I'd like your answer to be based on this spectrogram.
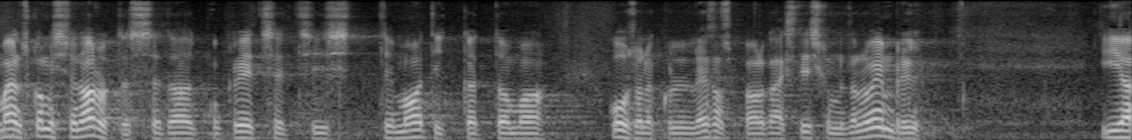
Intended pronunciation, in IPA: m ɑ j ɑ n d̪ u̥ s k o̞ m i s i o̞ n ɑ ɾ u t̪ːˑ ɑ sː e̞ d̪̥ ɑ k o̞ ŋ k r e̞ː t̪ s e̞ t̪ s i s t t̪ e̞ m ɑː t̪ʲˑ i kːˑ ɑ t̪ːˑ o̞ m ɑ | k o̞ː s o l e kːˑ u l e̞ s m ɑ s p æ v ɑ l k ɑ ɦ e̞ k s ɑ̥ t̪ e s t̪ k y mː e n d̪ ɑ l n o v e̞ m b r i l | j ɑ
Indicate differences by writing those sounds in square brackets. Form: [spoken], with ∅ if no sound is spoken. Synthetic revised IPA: m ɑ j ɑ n d̪ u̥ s k o̞ m i s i o̞ n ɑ ɾ u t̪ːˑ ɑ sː e̞ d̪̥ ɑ k o̞ ŋ k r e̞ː t̪ s e̞ t̪ s i s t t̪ e̞ m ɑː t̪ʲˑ i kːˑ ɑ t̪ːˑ o̞ m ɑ | k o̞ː s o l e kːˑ u l e̞ s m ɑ s p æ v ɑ l k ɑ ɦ e̞ k s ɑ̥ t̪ e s t̪ k y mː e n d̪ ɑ l n o v e̞ m b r i l | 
